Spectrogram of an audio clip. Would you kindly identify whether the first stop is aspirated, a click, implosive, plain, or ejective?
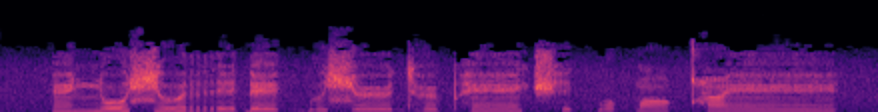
implosive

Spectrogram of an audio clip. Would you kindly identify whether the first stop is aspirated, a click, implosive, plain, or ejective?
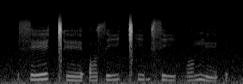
click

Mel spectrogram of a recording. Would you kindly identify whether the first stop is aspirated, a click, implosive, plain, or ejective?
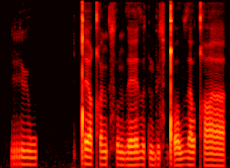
click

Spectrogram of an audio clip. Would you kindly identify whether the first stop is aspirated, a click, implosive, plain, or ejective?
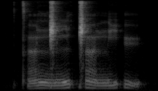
ejective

